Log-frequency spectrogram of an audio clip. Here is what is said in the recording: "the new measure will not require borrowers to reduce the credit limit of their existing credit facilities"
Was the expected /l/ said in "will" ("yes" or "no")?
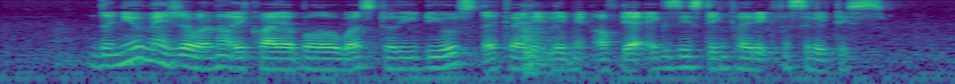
yes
